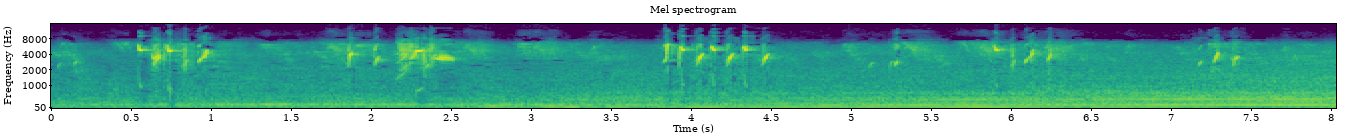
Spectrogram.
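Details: European goldfinch singing: scattered bursts of high, bright twittering and tinkling notes in short clusters, separated by quiet gaps, with a faint low hum beneath.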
